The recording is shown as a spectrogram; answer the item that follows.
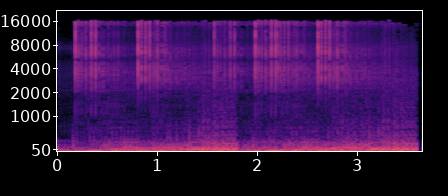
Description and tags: sound-design created from processing detritus so that it sounds like a sustained rhythmic pad; made with Adobe Audition
electronic, sound-design, rhythmic, dark, loop, ambient, industrial, pad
